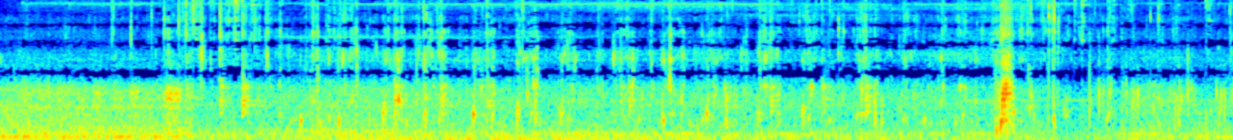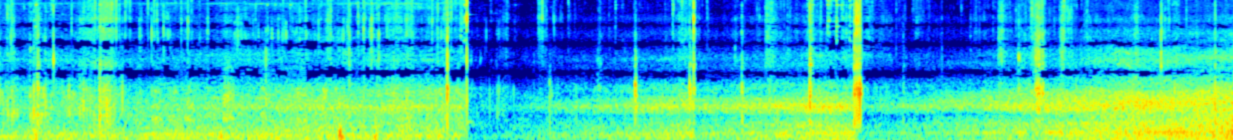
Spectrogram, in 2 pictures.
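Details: A hot female Weimaraner, trained as a puppy to drink from fountains and bottles, laps and slurps water in quick, wet, splashy bursts while a person speaks briefly.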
